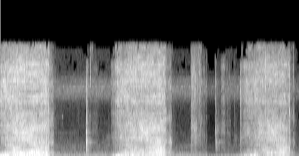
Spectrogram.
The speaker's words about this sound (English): Davis planes wood for a guitar in his workshop in the bush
